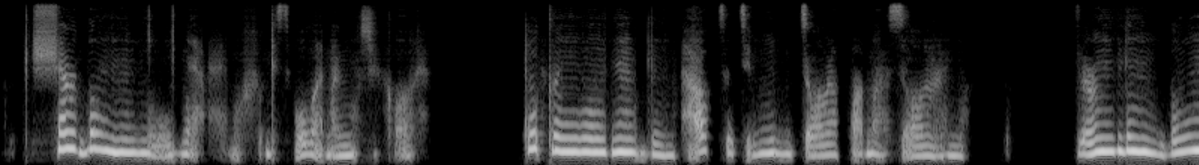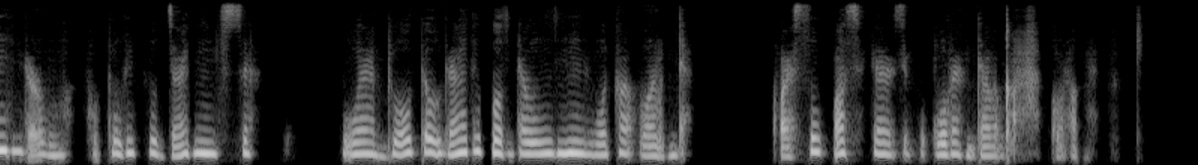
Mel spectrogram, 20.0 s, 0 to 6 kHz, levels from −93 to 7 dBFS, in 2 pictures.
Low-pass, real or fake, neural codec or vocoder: 5.4 kHz; fake; codec, 16 kHz, 0.5 kbps, FreqCodec, larger model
